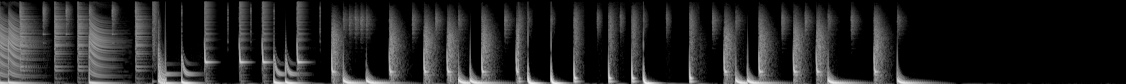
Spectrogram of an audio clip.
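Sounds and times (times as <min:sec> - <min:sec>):
Polyend Tracker PERC engine percussion: 0:00.0 - 0:09.0.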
